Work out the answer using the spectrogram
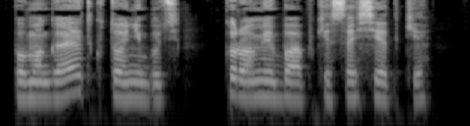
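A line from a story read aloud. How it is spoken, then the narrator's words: Mocking question. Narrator (Russian): спрашивает насмешливо, почти как раньше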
